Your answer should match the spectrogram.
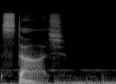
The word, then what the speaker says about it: stage: Before you get a paid job, there is the stage, pronounced stosh.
